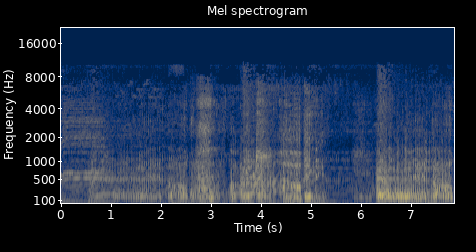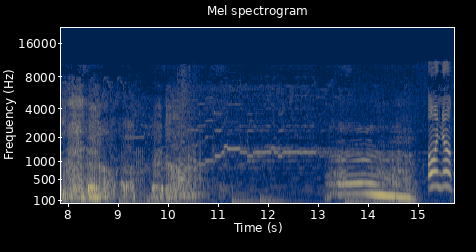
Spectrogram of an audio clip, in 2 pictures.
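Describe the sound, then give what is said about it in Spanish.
Two lions roar and snarl in a loud, chaotic fight over leadership of the pride, their rough growls overlapping in bursts for several seconds, ending with a few drawn-out, wavering roars. “Se encontró con dos leones que estaban luchando por el reinado de la manada.”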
